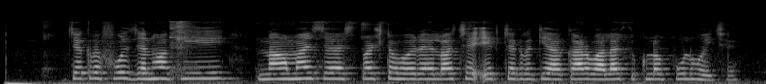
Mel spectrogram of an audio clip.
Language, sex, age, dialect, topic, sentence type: Maithili, female, 18-24, Angika, agriculture, statement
